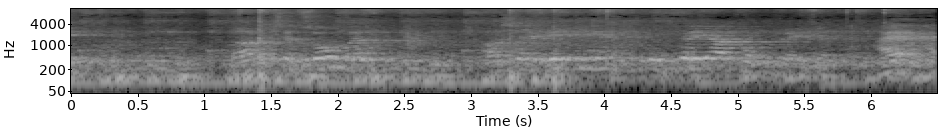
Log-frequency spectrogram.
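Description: Indistinct voices talking in a large, echoing hall.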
